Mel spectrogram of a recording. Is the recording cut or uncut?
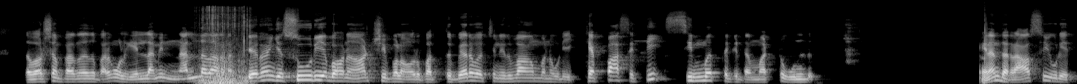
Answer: cut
